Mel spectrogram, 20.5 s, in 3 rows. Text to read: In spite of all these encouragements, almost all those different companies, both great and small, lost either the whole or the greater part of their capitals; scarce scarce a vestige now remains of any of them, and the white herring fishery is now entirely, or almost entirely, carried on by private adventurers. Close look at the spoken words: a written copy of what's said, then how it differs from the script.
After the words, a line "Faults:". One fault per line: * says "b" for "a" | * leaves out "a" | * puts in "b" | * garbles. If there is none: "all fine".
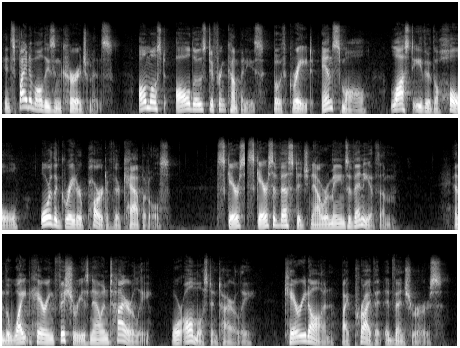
In spite of all these encouragements, almost all those different companies, both great and small, lost either the whole or the greater part of their capitals; scarce scarce a vestige now remains of any of them, and the white herring fishery is now entirely, or almost entirely, carried on by private adventurers.
Faults:
all fine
